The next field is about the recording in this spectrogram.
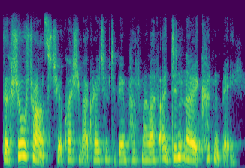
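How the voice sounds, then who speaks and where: A woman's voice: mid-range voice, quick pace, darkish tone, slightly rough. A middle-aged woman from Essex with an adopted standard English accent and traces of Essex, talking thoughtfully and self-deprecatingly in a conversational interview. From Southend in Essex, England. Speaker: teacher and interview guest.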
